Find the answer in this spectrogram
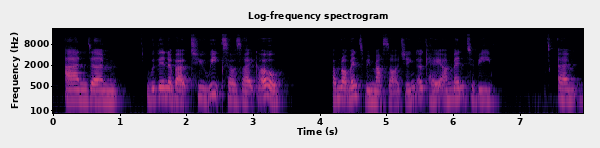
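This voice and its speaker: Here is a woman with an ordinary speaking voice at a medium pitch. She talks at a fairly slow pace with fairly even intonation. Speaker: energy healer, former opera singer. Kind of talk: interview answer.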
